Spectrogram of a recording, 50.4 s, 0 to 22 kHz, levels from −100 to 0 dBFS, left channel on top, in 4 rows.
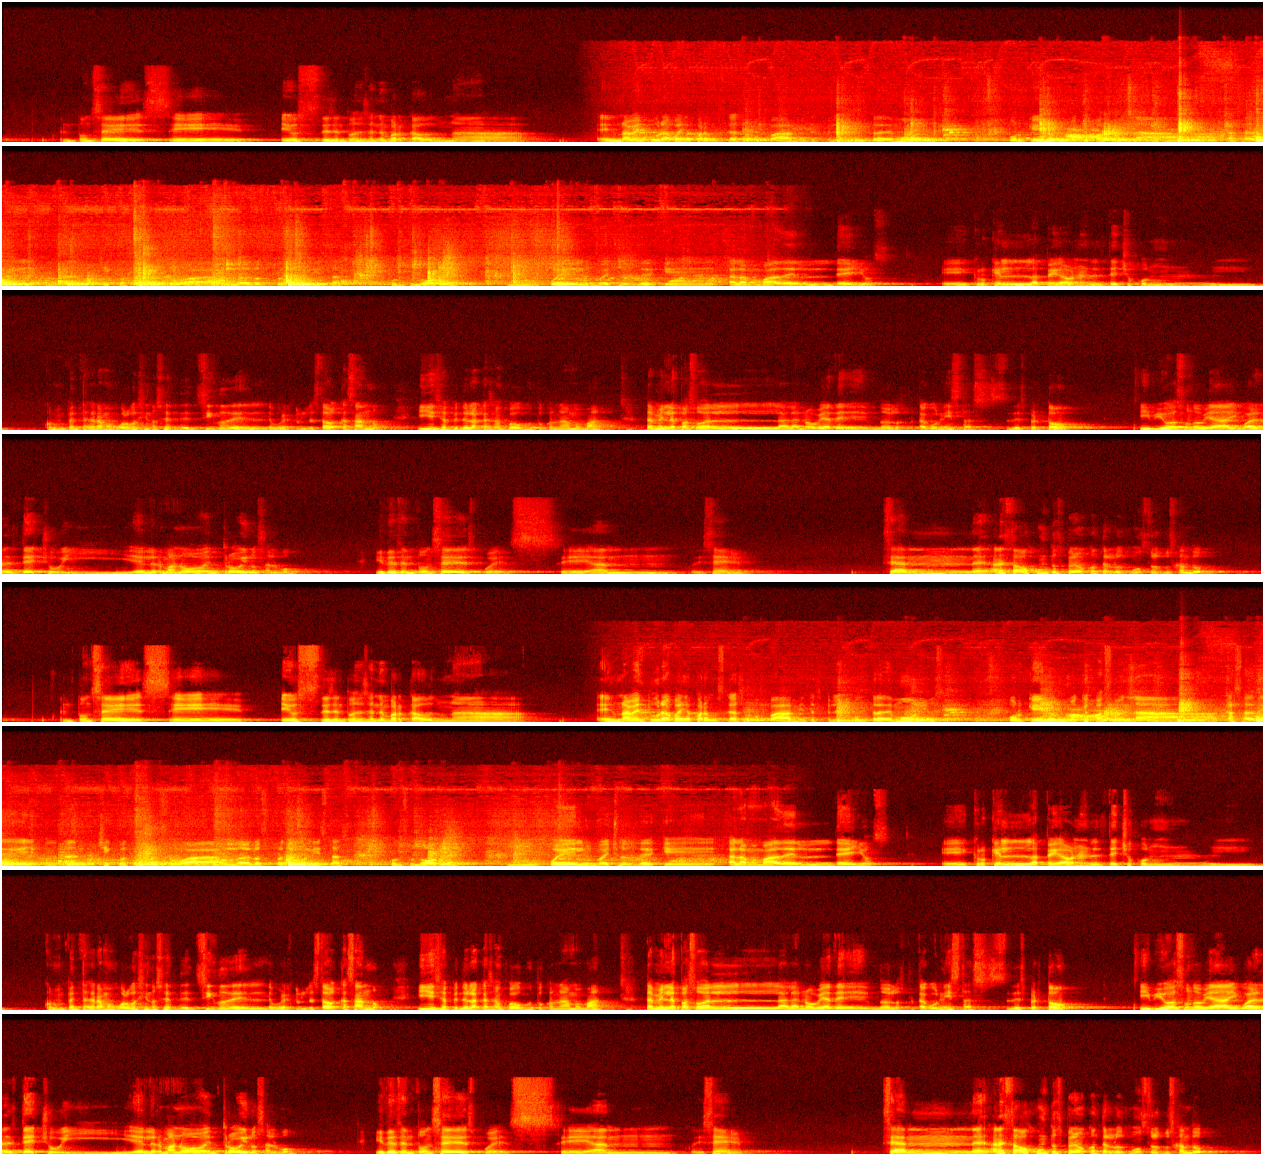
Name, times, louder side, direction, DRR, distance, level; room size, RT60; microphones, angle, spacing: voice 1, 0.6-2.5 2.8-5.2 6.0-9.4 10.1-16.1 16.5-17.2 17.7-21.4 22.0-25.3 25.7-29.0 29.4-35.9 36.6-40.8 41.6-45.3 46.7-49.8, right 3 dB, 30° right, 12 dB, 0.5 m, -27 dB
sound 1, 6.3-20.4, left 1 dB, 60° left, 4.5 m, -28 dB
14.0 x 9.3 x 4.0 m, 1.2 s
head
